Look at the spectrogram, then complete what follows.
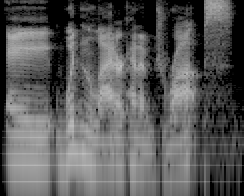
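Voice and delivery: normal talking voice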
